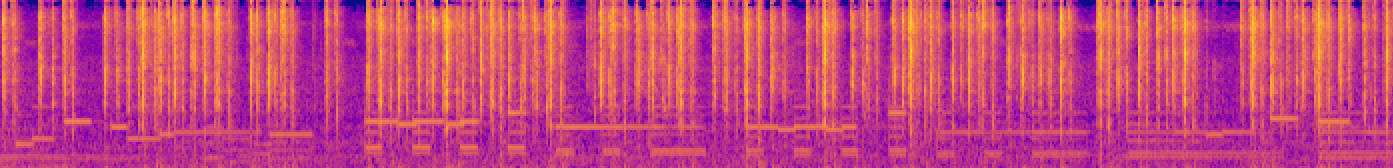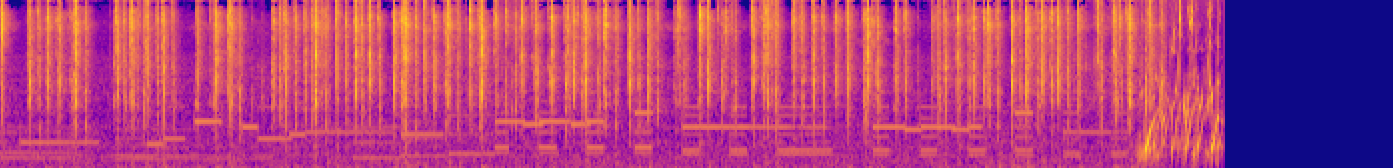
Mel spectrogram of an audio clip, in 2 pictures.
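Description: Continuous fast typing on a Basaltech mechanical keyboard with round typewriter-style keycaps: a dense patter of key clicks over soft background music with a simple melody. A short sweeping sound comes near the end, and then the sound stops.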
